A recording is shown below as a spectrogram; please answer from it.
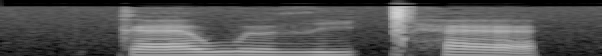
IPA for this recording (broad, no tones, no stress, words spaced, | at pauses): kæwø ðiǀʰæ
